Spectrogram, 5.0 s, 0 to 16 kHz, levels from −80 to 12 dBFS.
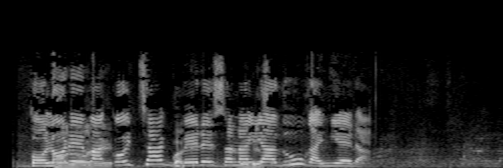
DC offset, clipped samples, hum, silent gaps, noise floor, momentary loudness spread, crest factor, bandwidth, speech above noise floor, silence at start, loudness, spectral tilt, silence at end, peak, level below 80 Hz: under 0.1%; under 0.1%; none; none; -46 dBFS; 5 LU; 16 dB; 11.5 kHz; 31 dB; 0.2 s; -15 LUFS; -3 dB/octave; 0.25 s; 0 dBFS; -66 dBFS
